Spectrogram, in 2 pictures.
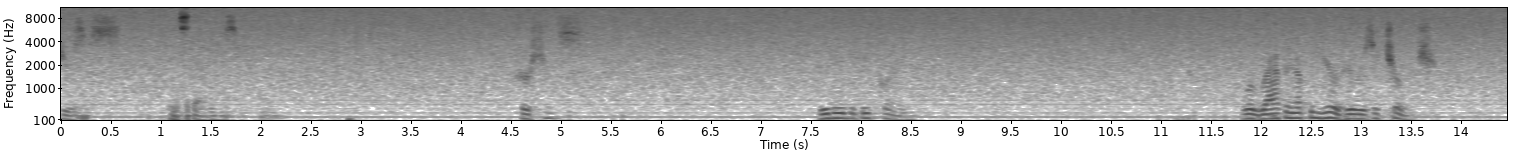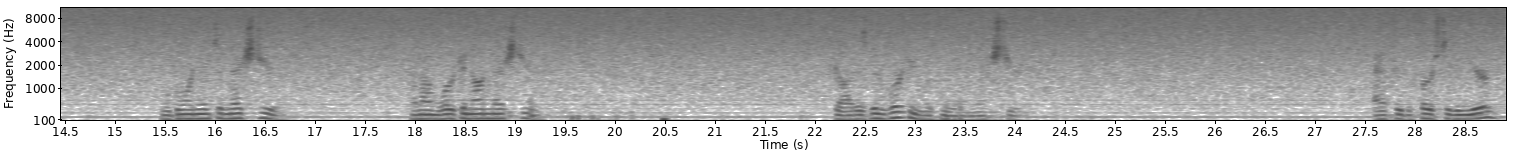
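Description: An elderly man speaks slowly and calmly into a microphone, with long pauses, in a room with a slight echo.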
